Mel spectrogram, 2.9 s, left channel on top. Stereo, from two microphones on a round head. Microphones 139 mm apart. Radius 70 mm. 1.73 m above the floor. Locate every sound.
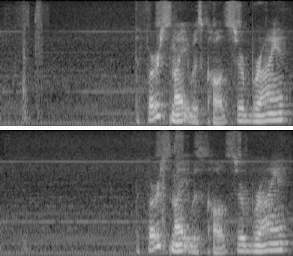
1.4 s a man speaking: 55° left (ahead or behind), 0.7 m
